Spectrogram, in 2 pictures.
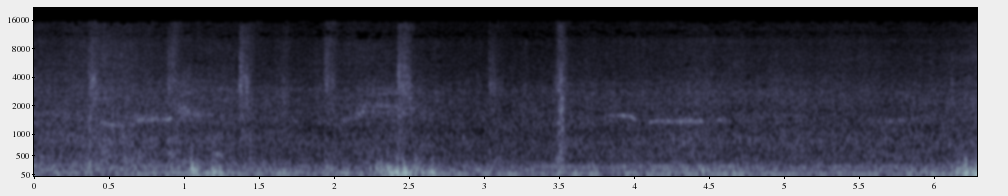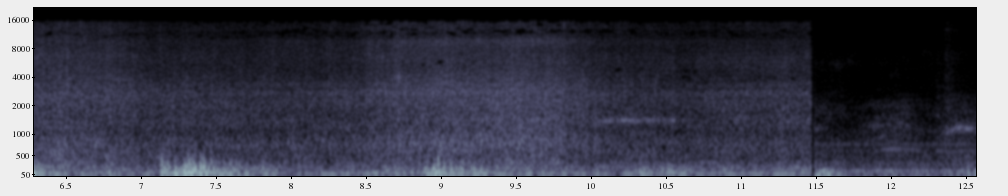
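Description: Small waves lap gently at a shore.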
